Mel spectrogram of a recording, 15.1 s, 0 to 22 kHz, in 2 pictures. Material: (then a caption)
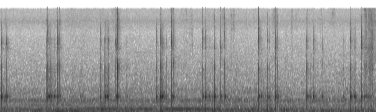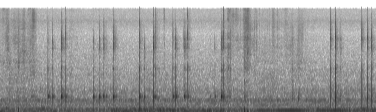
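Wood. A palm-sized, round, solid wooden disc with a ridged, grooved surface is held near the mic and scratched and tapped with long nails. A steady stream of quick, dry clicks and rasping scratches sits over a low rumble. Each tap dies away almost instantly, with a faint tonal edge around 560 Hz.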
